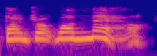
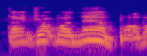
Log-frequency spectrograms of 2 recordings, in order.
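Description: First: "don't drop one now" said higher and slower, "now" stretched out; anxious inner voice. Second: Said in the usual way. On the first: Retold or imitated. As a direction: plead it to yourself, drawing out "now". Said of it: "I thought". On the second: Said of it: "just went".

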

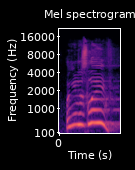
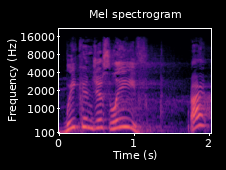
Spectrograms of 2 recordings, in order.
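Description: First: High, louder singsong of the easy way out; mock breezy. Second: Mock breezy. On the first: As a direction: toss it off brightly like it's obvious. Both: Mocking easy way out.

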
